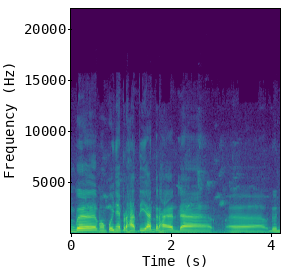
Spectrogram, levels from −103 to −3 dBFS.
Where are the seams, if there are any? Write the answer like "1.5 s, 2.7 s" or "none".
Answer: none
